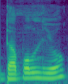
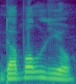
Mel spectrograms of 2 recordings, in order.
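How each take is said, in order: Both takes have the same delivery.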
